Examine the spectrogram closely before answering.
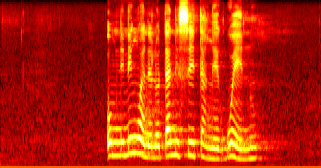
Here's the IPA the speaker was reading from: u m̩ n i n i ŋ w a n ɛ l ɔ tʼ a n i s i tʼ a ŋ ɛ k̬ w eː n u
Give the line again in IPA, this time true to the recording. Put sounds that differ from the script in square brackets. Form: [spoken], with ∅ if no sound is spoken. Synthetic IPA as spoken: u m̩ n i n i ŋ w a n ɛ l ɔ tʼ a n i s i tʼ a ŋ ɛ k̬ w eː n u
